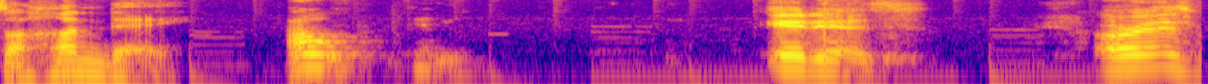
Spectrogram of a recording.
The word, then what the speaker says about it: Hyundai: pretty sure it's a Hyundai oh it is or is my sister calls it Hyandai Hy Lori it's the why is silent it's Hyundai Hyundai Hyundai whatever but it's not Hyandai Hyandai that's a that's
